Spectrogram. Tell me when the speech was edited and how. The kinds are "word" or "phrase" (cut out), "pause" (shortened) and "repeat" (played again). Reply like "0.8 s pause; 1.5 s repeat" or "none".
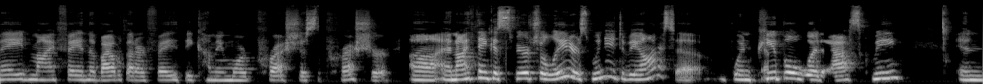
1.2 s word; 3.2 s phrase; 4.0 s pause; 6.7 s word

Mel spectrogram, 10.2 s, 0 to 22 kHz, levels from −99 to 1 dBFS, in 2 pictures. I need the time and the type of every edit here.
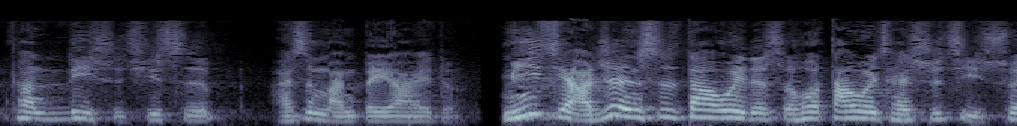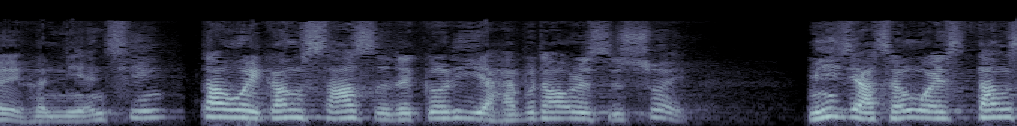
2.4 s pause; 6.0 s pause

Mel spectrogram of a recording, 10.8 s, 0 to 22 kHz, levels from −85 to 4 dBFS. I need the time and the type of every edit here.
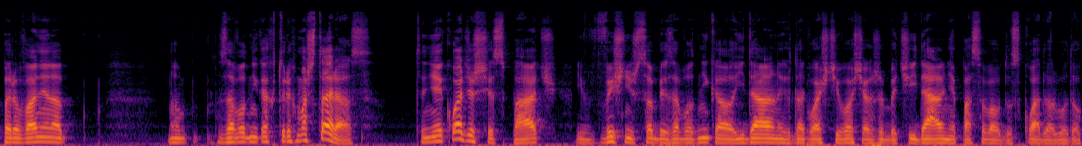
5.7 s pause; 8.1 s word

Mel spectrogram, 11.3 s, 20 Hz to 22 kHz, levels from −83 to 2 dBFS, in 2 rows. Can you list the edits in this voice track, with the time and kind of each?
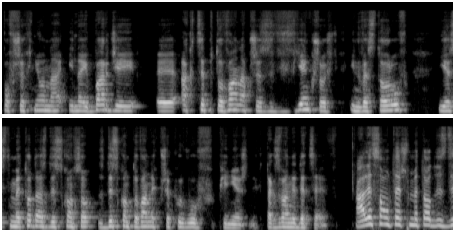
4.3 s pause; 9.9 s pause

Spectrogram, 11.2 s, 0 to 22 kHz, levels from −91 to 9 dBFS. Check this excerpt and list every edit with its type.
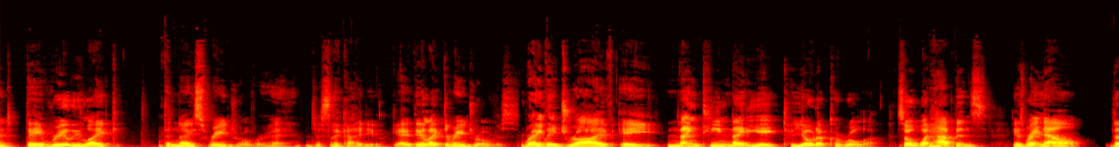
5.4 s word

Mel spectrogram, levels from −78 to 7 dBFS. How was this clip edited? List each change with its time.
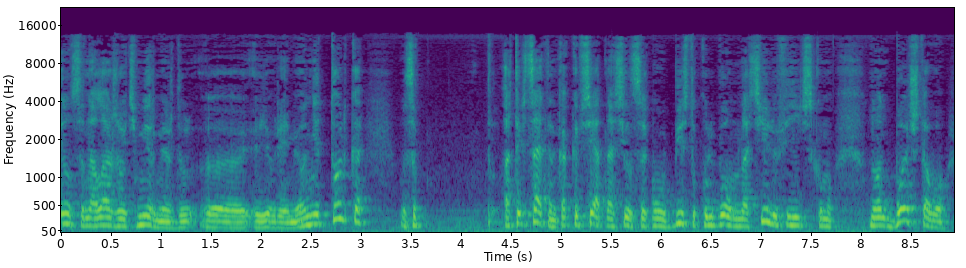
5.9 s word

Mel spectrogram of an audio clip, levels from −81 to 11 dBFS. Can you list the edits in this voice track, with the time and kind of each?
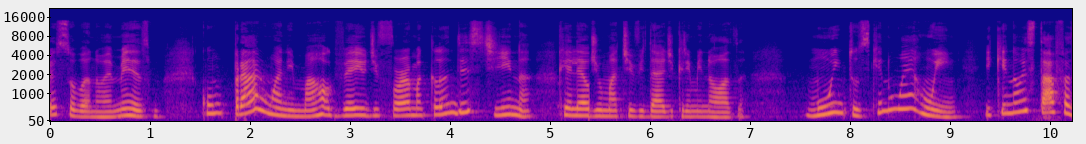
2.9 s word; 5.1 s word; 5.4 s word; 8.2 s word

